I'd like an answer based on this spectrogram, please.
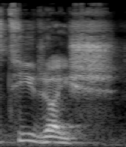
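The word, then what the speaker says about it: תירוש: Well, Karinan though, but the way it's pronounced is Tirosh.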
